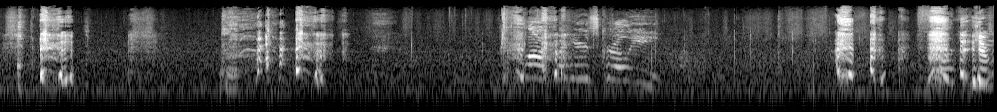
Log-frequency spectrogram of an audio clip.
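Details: Cough from a friend described as having "virgin lungs."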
